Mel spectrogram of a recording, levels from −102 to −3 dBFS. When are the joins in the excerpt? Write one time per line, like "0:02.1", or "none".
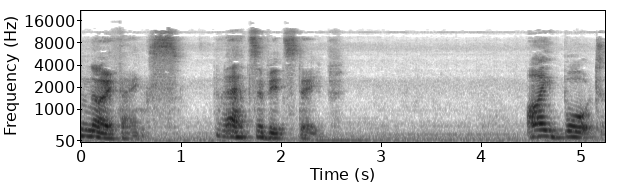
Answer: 0:03.0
